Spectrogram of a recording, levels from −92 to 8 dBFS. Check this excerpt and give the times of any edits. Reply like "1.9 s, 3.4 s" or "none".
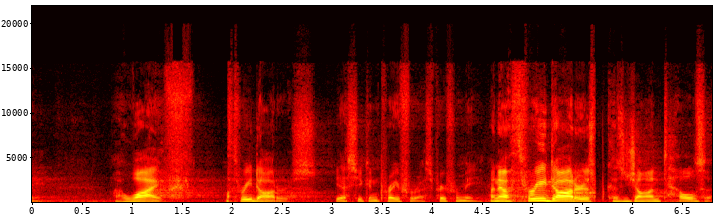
2.0 s, 4.5 s, 5.6 s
